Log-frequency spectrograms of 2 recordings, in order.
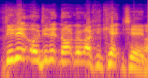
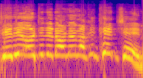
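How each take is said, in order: First: Raised, pressing question with weight on it; teasing demand. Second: Much higher and louder, hammering it; insistent repeat. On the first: Co-host pressing the other to answer, raised and teasing. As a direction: push him for an answer. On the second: Co-host repeating the question, higher, louder and insistent. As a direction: demand the answer again, pushier. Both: Real, not acted.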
